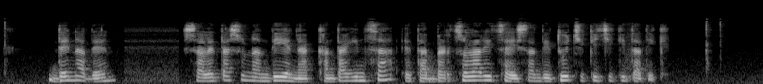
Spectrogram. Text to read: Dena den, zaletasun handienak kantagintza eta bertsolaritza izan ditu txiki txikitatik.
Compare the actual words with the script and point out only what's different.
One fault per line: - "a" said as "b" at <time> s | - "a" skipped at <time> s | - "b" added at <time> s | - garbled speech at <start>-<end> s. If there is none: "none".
none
